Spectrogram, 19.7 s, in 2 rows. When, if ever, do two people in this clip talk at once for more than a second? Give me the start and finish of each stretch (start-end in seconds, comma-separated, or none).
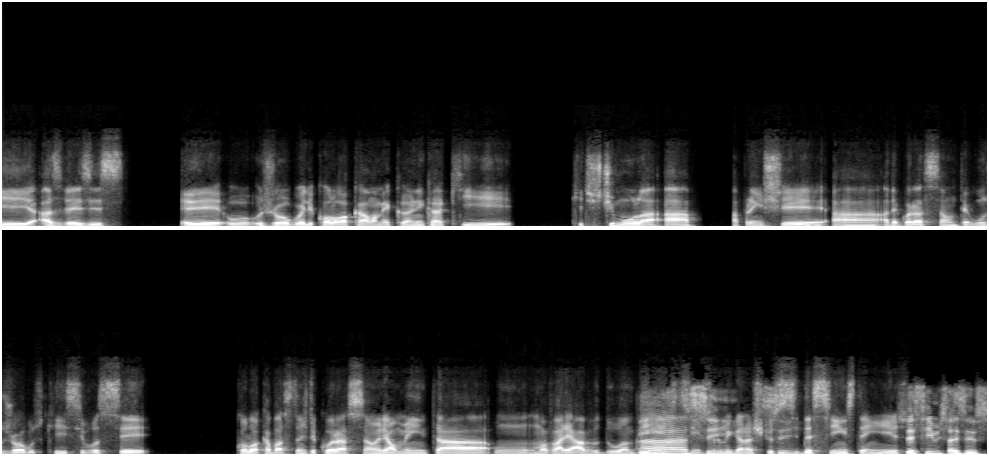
16.2-17.9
